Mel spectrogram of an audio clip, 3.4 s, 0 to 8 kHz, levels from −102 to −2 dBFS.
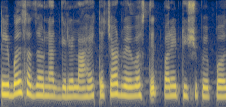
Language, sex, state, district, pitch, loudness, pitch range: Marathi, female, Maharashtra, Solapur, 220 Hz, -17 LUFS, 205-235 Hz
